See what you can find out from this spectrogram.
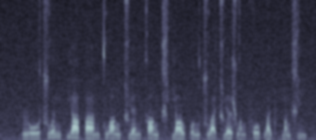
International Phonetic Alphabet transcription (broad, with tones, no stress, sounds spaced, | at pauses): ɻ o˧˥ ʊ̯ t͡s w ə˥˧ n p j ä˥˩ p a˧˥ n t̪ w ɑ˥ ŋ t͡ɕ ɥ ɛ˥ n k ɑ˥˩ ŋ t͡ɕʰ j ɑ˧˥ ʊ̯ p ɤ˧˥ ŋ t͡s w ä̰˨˩ t͡ɕ ɥ ɛ˥˩ ʂ w ɑ˩ ŋ f o˥˩ ʊ̯ p w a˩ ɪ̯ pʰ j ɑ˩ ŋ ɕ i˥˩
